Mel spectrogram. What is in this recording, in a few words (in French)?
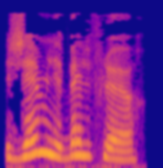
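"J'aime les belles fleurs", French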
